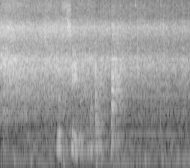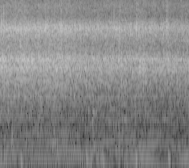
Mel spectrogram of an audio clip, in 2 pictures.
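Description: Maggi noodle and gram-flour (besan) pancake sizzling in hot oil in a frying pan as it goes in on its uncooked side. The sizzle is loudest in the first second or two and then slowly dies down, with a couple of light knocks about a second in.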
